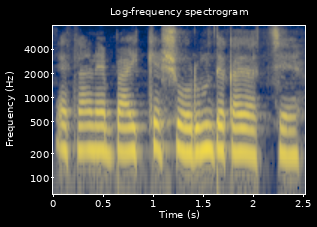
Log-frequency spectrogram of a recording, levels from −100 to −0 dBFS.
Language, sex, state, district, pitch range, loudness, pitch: Bengali, female, Assam, Hailakandi, 205-225 Hz, -15 LUFS, 215 Hz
